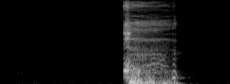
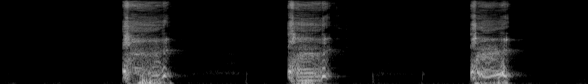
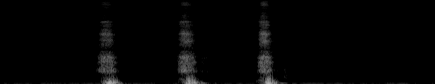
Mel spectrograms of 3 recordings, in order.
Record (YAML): cough_length: 2.3 s
cough_amplitude: 22412
cough_signal_mean_std_ratio: 0.35
three_cough_length: 5.9 s
three_cough_amplitude: 16320
three_cough_signal_mean_std_ratio: 0.38
exhalation_length: 4.4 s
exhalation_amplitude: 4234
exhalation_signal_mean_std_ratio: 0.28
survey_phase: beta (2021-08-13 to 2022-03-07)
age: 18-44
gender: Female
wearing_mask: 'No'
symptom_cough_any: true
symptom_sore_throat: true
symptom_fatigue: true
symptom_headache: true
symptom_other: true
symptom_onset: 4 days
smoker_status: Never smoked
respiratory_condition_asthma: false
respiratory_condition_other: false
recruitment_source: Test and Trace
submission_delay: 2 days
covid_test_result: Positive
covid_test_method: RT-qPCR
covid_ct_value: 24.0
covid_ct_gene: ORF1ab gene
covid_ct_mean: 24.5
covid_viral_load: 9400 copies/ml
covid_viral_load_category: Minimal viral load (< 10K copies/ml)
